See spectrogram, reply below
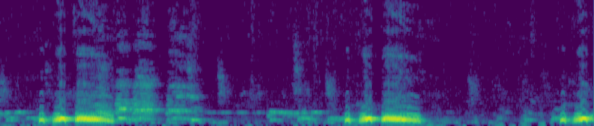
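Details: Lure recording of a spotted dove to start other doves calling: two strong hoarse coo phrases about four seconds apart, softer trailing notes between, a third phrase starting at the close.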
